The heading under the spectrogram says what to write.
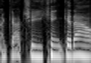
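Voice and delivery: very high-pitched, manic, crazed taunting voice. Speaker retells a man in a clown getup taunting someone tied up, acting like a crazy person. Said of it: "Just acting like a kind of a crazy person".

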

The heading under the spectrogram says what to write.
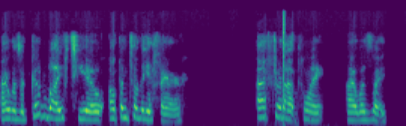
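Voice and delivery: getting emotional, feeling it. Recounting what she told her husband after his affair, the speaker gets emotional. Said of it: "I'm getting emotional".

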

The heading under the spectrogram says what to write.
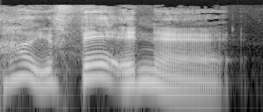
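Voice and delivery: put-on high-pitched, female Essex accent. Talking about the show, a speaker imitates how its women talk, in a Only Way Is Essex accent impression. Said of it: "I love how the women talk and they're just like".

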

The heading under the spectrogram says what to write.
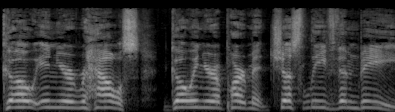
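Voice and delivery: frantic, urgent yelling, very high and loud. Retelling yelling at the TV while watching an episode: retelling own yelling at the TV. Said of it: "I was yelling at the T V".

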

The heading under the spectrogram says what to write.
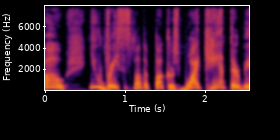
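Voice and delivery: mock worked-up, outraged screaming rant. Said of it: "their whole identity is like screaming".

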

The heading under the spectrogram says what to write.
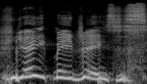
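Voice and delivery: put-on Southern drawl. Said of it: "making fun of people from the South".

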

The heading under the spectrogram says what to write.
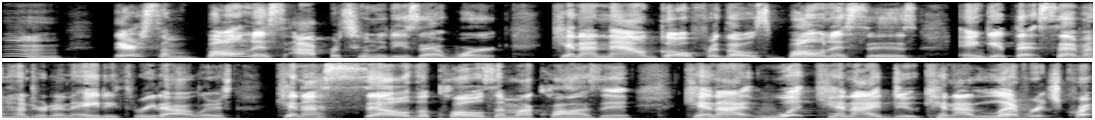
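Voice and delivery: ordinary talk, nothing marked

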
